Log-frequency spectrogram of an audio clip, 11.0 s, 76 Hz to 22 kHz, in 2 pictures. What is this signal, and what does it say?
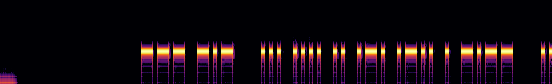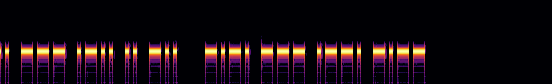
Morse code, heard as a keyed tone, about 30 wpm, 700 Hz. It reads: OK SHIRLEY SOLID COPY
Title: Practice QSO - Exchange 3 - More Info - 30wpm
